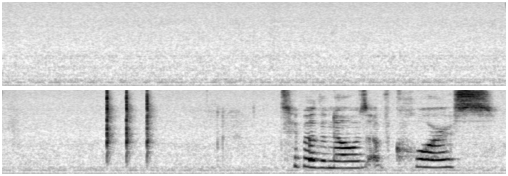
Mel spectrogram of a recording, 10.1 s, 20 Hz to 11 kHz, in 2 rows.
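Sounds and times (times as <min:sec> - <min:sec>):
faint room hum: 0:00.0 - 0:10.0
quick sharp taps: 0:06.1 - 0:06.6.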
